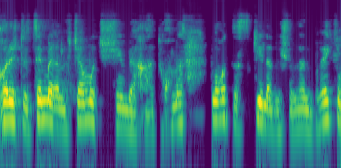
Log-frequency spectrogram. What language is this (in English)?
Hebrew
